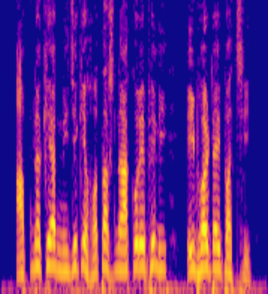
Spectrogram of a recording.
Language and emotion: Bengali, fearful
